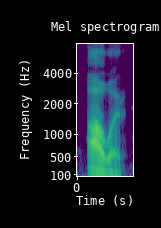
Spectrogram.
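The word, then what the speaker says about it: hour: पर यहां H silent है। वो बोलता ही नहीं। आवाज आती है आवर।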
